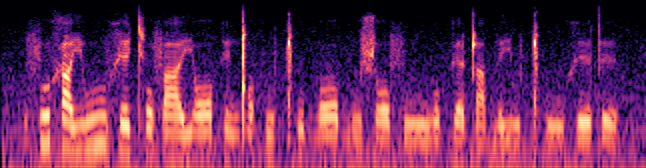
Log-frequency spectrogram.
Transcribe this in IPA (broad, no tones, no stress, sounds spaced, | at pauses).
f ʊ x a j uː x e cʰ o f aː j ɔː k e ŋ͡ǃ ɔ x u ǃʰ u b ɔː b uː ʃ ɔ f uː w o k ɛ ʈ a b e j u ǃʰ uː x ɪː t ɪː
